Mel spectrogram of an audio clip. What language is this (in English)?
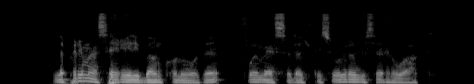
Italian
